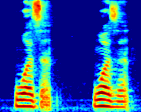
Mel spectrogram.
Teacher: You just tap your tongue, but sometimes the T doesn't even come out. It's just wasn't.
